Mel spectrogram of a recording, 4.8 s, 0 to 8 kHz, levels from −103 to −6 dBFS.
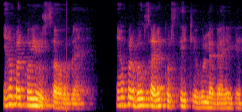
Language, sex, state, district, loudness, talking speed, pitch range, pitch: Hindi, male, Uttar Pradesh, Etah, -22 LUFS, 200 wpm, 125-185 Hz, 165 Hz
